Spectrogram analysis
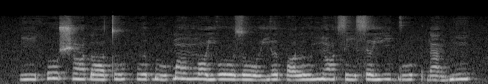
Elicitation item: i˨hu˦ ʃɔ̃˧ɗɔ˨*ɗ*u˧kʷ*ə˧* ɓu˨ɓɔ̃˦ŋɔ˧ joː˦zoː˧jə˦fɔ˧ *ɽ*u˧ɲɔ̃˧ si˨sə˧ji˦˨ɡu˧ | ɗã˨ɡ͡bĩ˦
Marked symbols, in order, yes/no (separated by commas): no, yes, no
